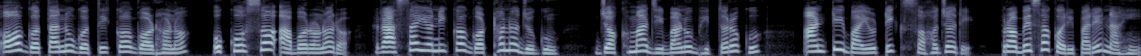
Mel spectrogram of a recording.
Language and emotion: Odia, neutral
